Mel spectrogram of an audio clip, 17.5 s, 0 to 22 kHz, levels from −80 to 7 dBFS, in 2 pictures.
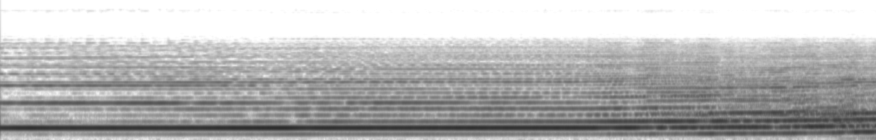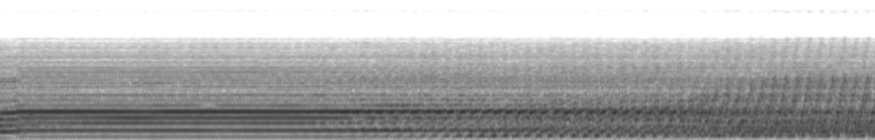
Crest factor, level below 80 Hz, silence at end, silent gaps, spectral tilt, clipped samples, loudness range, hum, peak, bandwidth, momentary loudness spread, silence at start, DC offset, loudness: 10 dB; -50 dBFS; 0 s; none; -7 dB/octave; under 0.1%; 3 LU; none; -2 dBFS; 7 kHz; 3 LU; 0 s; under 0.1%; -13 LUFS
